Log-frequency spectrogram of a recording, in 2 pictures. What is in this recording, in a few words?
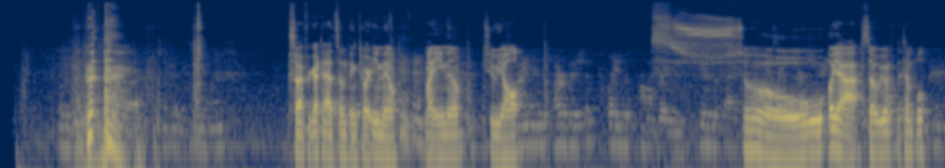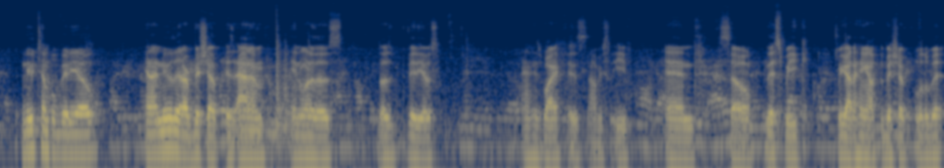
memo voice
